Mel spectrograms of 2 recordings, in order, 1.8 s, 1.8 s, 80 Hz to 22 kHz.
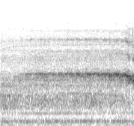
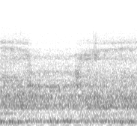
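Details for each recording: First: Timken bearing friction test on a power steering fluid, bare start-up condition: a thin, high squeal around 2 kHz swells for two seconds, then cuts off as the dry bearing scuffs and binds. The bearing smokes afterwards. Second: Timken bearing friction test rig, fresh test bearing lubricated with SynMax racing power steering fluid under applied load: steady even whirring hum, no knocking or grinding, getting quieter as additives work in; normal bearing running noise.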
